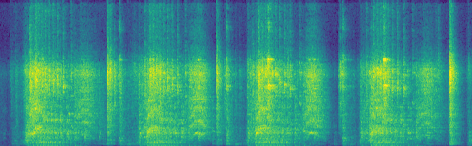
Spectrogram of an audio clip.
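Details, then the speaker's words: Two-stroke Toro snow blower, fuel tank partly filled, key on, primed and choked; repeated pull-start cranks every two seconds, brief rasping spin with no firing; will not start at all. "so all right so that guarantees a bunch of crap because it doesn't start at all"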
